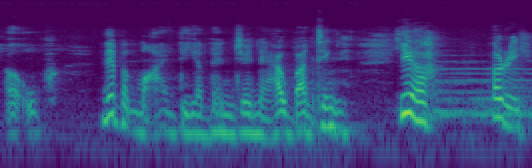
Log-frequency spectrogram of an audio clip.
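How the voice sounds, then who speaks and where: An actress playing an anxious, deferential Victorian landlady, a wife and mother, in a 1940s radio horror drama, with a slightly husky voice. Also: low voice, very animated, background noise. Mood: brisk, relieved. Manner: servile and eager to please, brisk with husband.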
